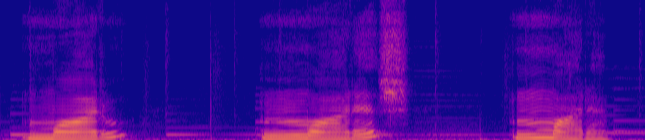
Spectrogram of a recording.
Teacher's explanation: Always stressing the second to last syllable, okay? Not the ending, but the second to last.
